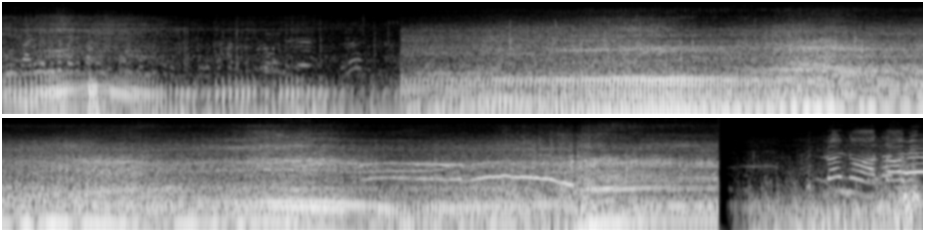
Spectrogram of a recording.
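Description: A group of motorbikes starting up and riding off on a village road in Guhagar, Konkan, with loud engine drone building and sustained close by, under people talking and calling out.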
